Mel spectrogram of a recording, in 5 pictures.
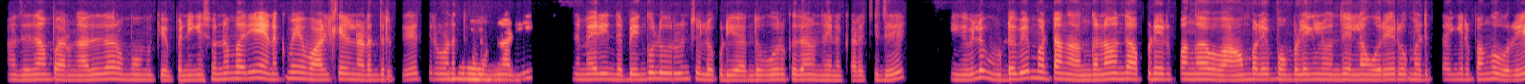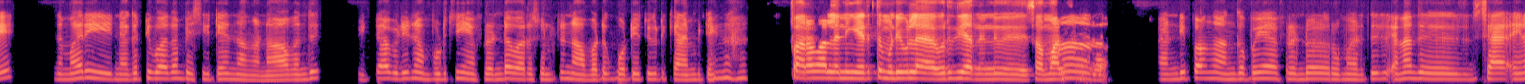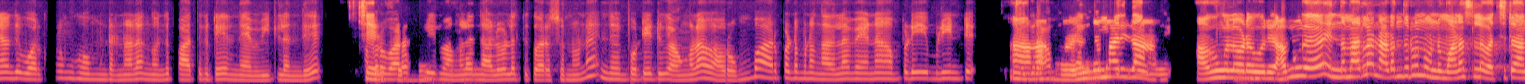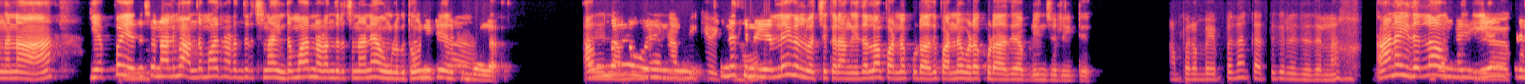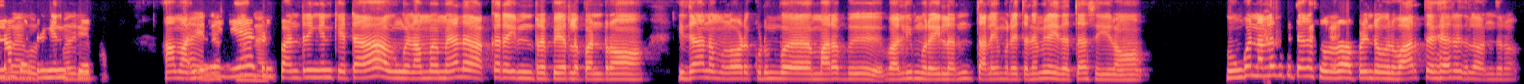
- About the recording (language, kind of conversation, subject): Tamil, podcast, சுயவெளிப்பாட்டில் குடும்பப் பாரம்பரியம் எவ்வாறு பாதிப்பை ஏற்படுத்துகிறது?
- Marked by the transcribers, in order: static; mechanical hum; in English: "ரூம்"; in English: "நெகட்டிவ்வா"; laughing while speaking: "கெளம்பிட்டேங்க"; drawn out: "ஆ"; in English: "ரூம்"; in English: "ஒர்க் ஃப்ரம் ஹோம்"; other noise; tapping; distorted speech; drawn out: "ம்"; drawn out: "ஒரு"; chuckle; unintelligible speech; chuckle; laughing while speaking: "வார்த்த வேற"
